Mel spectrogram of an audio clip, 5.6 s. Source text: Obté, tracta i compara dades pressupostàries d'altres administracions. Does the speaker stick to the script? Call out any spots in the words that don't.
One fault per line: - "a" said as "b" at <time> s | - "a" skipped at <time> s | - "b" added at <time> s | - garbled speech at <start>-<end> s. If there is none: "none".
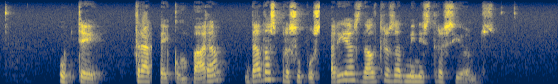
none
